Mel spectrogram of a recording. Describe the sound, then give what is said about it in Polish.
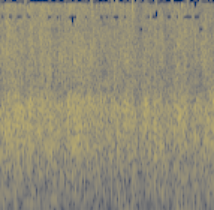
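An audience applauds award winners at a reportage prize ceremony, with thick, continuous clapping at a steady, fairly loud level throughout. “Wielkie brawa dla nagrodzonych.”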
